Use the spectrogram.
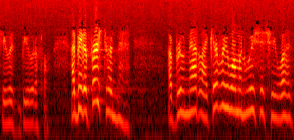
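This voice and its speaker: A woman's voice: mid-range voice, normal speed, lightly acted, rough recording. An actress playing a bitter, jealous gangster's ex-girlfriend in a 1940s radio drama, brassy and emotional.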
